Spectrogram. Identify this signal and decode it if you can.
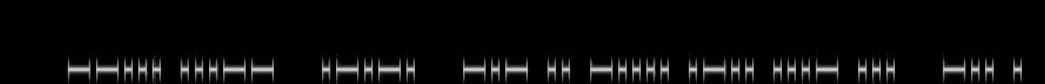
Morse code, heard as a keyed tone, about 17 wpm, 700 Hz. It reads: 73 <AR> KI6LVS DE
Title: K1USN SST QSO Practice 17wpm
